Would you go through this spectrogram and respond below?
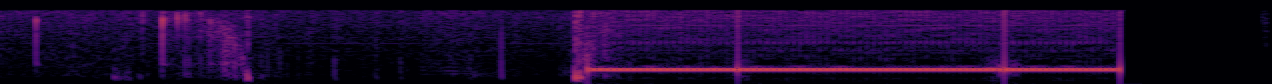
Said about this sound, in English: Just give me a second to dial her number. It's so weird to dial a phone number on a computer. I'm still not used to it. But it works every time. Now it's ringing.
